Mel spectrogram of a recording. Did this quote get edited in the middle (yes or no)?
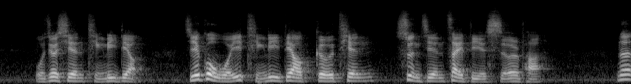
no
